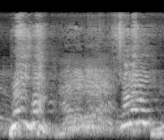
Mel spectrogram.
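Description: A man preaching in a loud, shouted voice, with a congregation calling back between his exclamations.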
